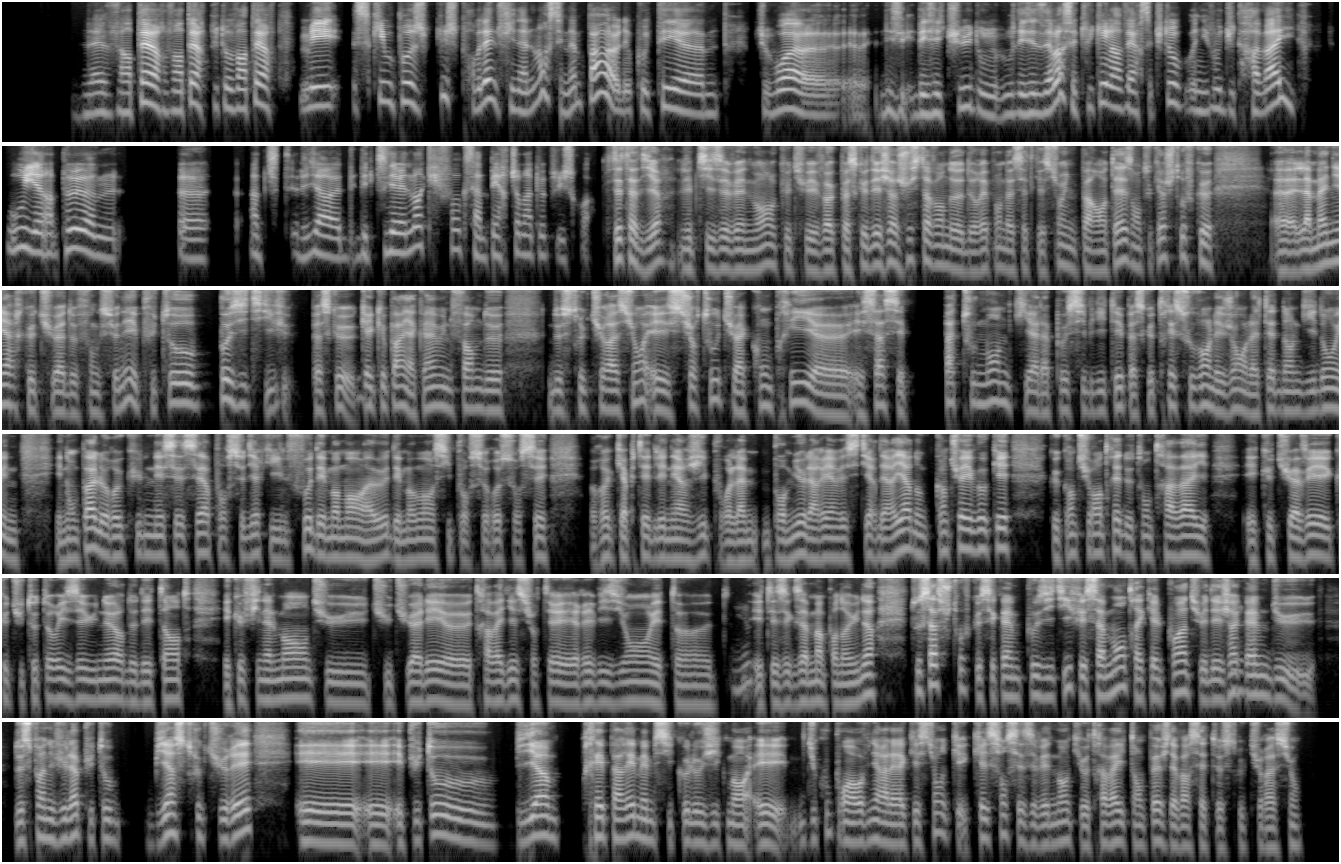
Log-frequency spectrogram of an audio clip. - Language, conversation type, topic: French, advice, Comment structurer ma journée pour rester concentré et productif ?
- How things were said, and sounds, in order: none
